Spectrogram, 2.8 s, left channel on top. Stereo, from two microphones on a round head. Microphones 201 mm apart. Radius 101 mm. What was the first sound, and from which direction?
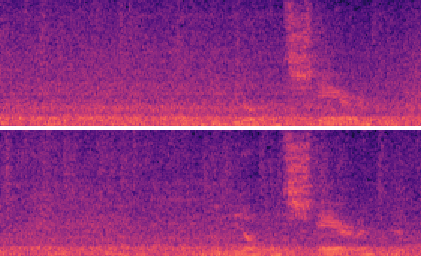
A man speaking, 20° right (ahead or behind).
